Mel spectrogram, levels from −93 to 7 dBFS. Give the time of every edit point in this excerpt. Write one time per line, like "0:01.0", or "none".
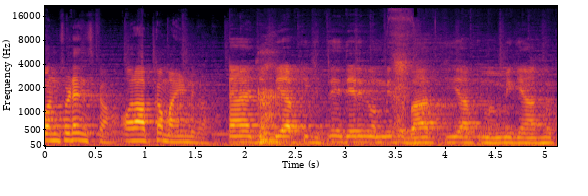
0:01.8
